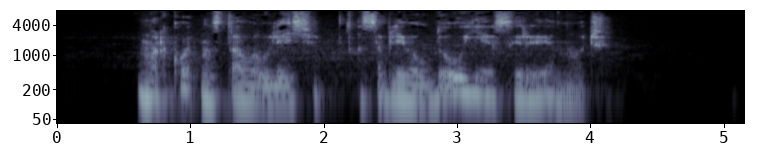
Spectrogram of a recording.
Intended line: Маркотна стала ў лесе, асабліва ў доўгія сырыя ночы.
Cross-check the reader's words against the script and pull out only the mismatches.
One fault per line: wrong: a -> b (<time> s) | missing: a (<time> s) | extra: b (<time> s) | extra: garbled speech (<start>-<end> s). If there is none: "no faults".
no faults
